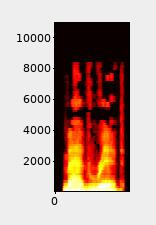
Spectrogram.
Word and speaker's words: Madrid: Madrid, although pronounced Madrid, the city was named for the capital of Spain.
